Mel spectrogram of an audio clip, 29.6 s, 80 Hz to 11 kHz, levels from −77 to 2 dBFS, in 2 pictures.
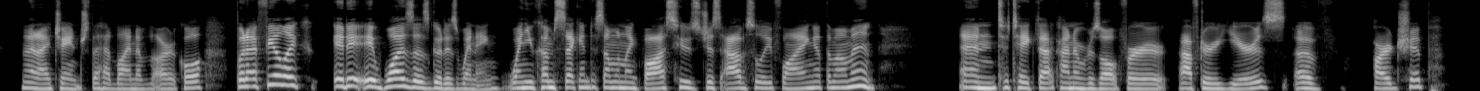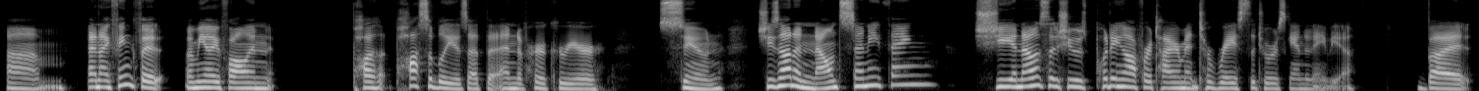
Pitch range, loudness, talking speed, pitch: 185-235 Hz, -19 LUFS, 170 wpm, 205 Hz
